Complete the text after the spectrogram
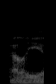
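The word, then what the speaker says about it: Peli: Was it Pelly or Peely? Uh, Pe- uh, Pelly, I think. – yeah, Pelly. Yeah.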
